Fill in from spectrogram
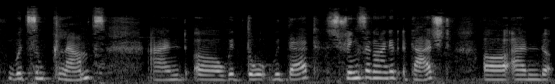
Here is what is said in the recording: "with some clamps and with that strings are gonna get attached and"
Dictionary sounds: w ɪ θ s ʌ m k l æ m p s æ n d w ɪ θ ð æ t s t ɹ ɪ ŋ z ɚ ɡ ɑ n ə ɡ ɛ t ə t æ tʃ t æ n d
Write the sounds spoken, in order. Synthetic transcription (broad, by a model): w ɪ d s ʌ m k l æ m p s æ n d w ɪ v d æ t s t ɹ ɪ ŋ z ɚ ɡ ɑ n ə ɡ ɛ t ə t æ tʃ t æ n d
